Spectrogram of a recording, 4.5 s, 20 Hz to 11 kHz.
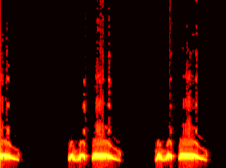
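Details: Lure song of a spotted dove in the Giọng Kim 2 hậu style, for calling in wild doves: repeated phrases of a wavering double coo and a longer, descending, hollow coo, roughly every one and a half seconds.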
